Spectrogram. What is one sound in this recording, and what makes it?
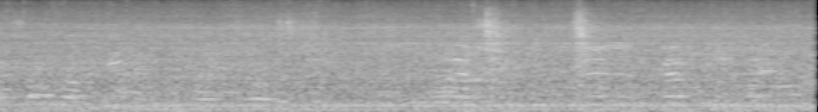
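Several men talk outdoors at a distance.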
